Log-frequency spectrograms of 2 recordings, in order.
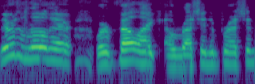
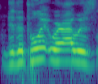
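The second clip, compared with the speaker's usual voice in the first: normal talking voice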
